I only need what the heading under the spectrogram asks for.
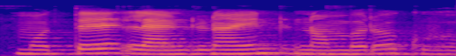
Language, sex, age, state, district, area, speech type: Odia, female, 18-30, Odisha, Malkangiri, rural, read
